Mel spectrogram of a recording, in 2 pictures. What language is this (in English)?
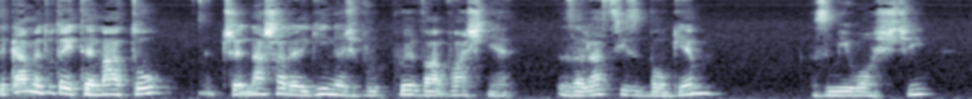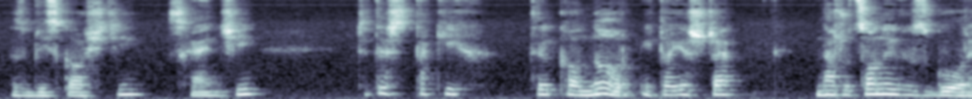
Polish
